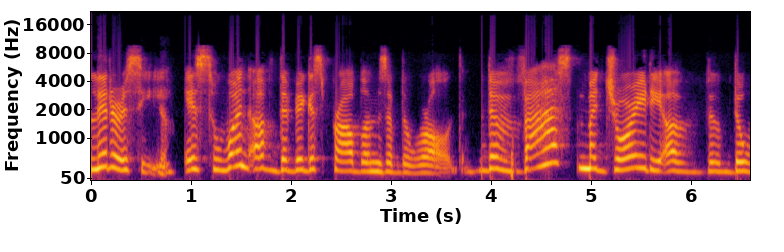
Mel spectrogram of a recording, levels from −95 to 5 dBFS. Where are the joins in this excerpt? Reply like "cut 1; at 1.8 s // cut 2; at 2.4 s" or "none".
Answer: cut 1; at 0.8 s // cut 2; at 3.9 s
